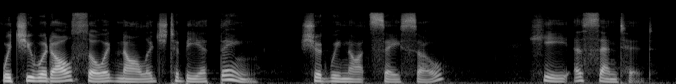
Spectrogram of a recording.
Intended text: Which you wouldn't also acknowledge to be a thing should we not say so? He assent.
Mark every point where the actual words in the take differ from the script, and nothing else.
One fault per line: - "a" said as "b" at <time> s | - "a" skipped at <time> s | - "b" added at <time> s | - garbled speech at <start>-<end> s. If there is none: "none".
- "wouldn't" said as "would" at 0.3 s
- "assent" said as "assented" at 5.7 s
